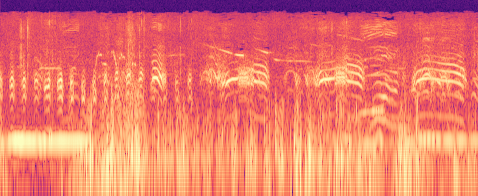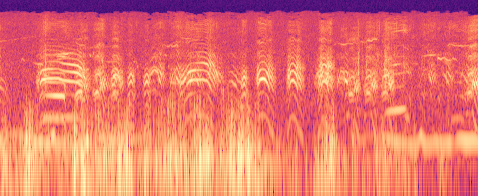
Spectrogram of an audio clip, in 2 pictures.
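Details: Greater prairie chickens, two males contesting dominance on a northeast Kansas lek, erupt in loud cackling, squealing whoops and chattering yelps over a deep droning boom that returns between outbursts.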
